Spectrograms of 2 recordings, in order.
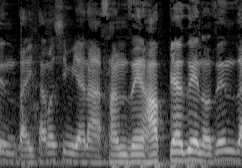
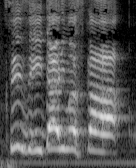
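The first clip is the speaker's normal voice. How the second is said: higher, louder call into the room; 11 semitones higher, 12 dB louder than usual. Acted. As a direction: call for the doctor through the door. Calling into the clinic.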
